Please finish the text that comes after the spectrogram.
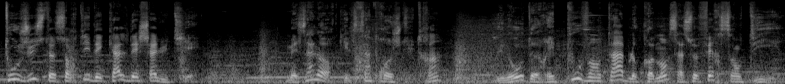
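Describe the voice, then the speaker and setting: A man reading scripted French narration for a children's cartoon, expressive, as if telling kids a story. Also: fairly high pitch, normal speed. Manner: expressive, addressing children directly. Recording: music behind the voice.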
